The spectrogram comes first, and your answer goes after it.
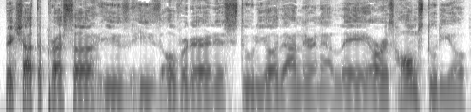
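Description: A man's voice: on the low side, fairly even intonation, a little fast, a little mellow, dry recording, studio quality. A man hosting a podcast in casual, slangy talk, often repeating his phrases. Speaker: podcast host.

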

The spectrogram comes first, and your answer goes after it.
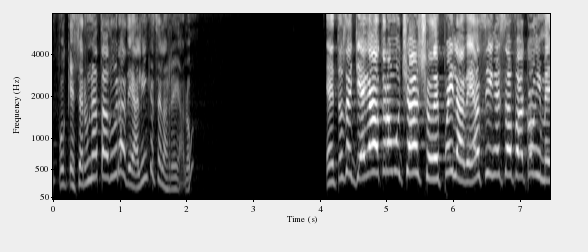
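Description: High bright woman preaching, acts out the stories, echoey hall. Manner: animated storytelling, acts out dialogue. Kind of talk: sermon with lively anecdotes.

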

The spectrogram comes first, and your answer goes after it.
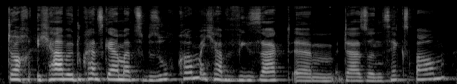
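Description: A woman's voice: medium pitch, fairly quick. A woman co-hosting a casual podcast, telling a rambling, self-mocking comic story. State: recovering from illness. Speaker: podcast co-host. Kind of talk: casual comedic chat.

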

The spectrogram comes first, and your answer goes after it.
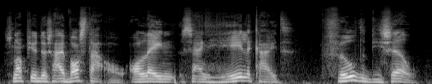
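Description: A man's voice: mid-range voice, measured pace. Man, interview guest, earnest and emotional personal testimony.

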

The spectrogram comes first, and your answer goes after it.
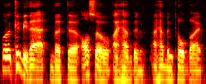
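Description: Deep-voiced blunt man rambling. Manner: rambling, blunt and profane, many restarts; speaks rapidly by his own account. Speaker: podcast co-host. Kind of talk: casual chat.

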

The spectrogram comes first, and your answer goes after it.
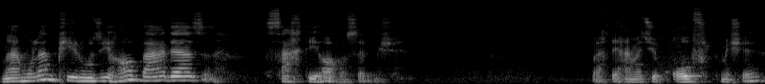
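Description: A man giving a religious storytelling sermon, explaining word meanings and reciting verses slowly. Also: fairly high pitch, vocal fry, a little mellow. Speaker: preacher.

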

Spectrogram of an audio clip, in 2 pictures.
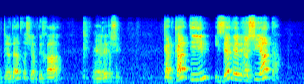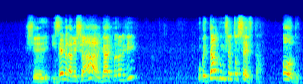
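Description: Man, teacher, very high voice, text-study lesson, quizzes the class, translates sources aloud, echoey classroom. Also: a bit bright. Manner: asks the class questions, translates Aramaic aloud.

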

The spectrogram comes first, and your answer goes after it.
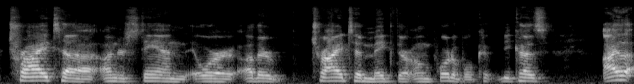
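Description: Talking a little high and a bit bright, a young man of twenty co-hosts a casual podcast, rambling with frequent restarts and plenty of fillers.

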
